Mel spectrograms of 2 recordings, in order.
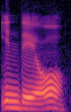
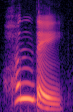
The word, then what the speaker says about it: Hyundai: nói những thứ như heonday, hayundai và huindai, những từ này hơi khác so với cách phát âm của người Hàn Quốc hiện đại .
